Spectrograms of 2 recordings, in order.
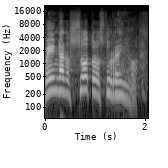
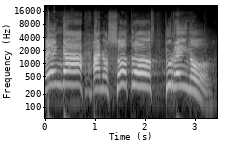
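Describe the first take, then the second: First: It is said at a normal, softer volume. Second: It is said loudest of all.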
